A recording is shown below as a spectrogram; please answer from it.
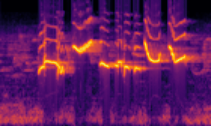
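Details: Oriental magpie-robin in full song, recorded as training material for caged birds: a rapid, continuous string of loud, sweet whistles that swoop up and down, with short sharp accents and faint low thumps underneath.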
